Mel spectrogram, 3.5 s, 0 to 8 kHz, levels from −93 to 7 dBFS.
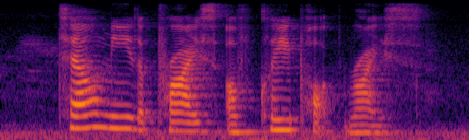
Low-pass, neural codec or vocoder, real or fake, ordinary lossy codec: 7.2 kHz; none; real; none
